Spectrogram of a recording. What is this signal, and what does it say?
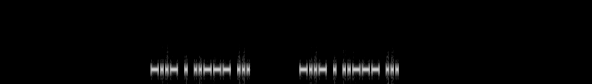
Morse code, heard as a keyed tone, about 52 wpm, 700 Hz. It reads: XE2S XE2S
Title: DXCC-100 Call Signs - 4 Characters - Repeated 2x - 50wpm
